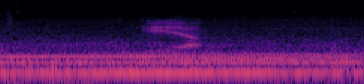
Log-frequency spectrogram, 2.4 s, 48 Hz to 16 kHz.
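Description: Honda Civic Type R FL5 cruising, a steady low engine drone and road rumble from inside the cabin, with a brief higher whine partway through.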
